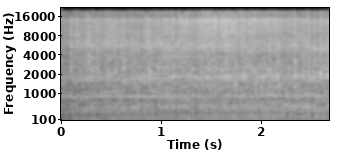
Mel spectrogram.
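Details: Ford bullnose truck, 300 cu in inline six fitted with a new Edelbrock two-barrel carb (converted from one-barrel) and air cleaner; steady even smooth low rumble, no misses or knocks; normal idle.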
